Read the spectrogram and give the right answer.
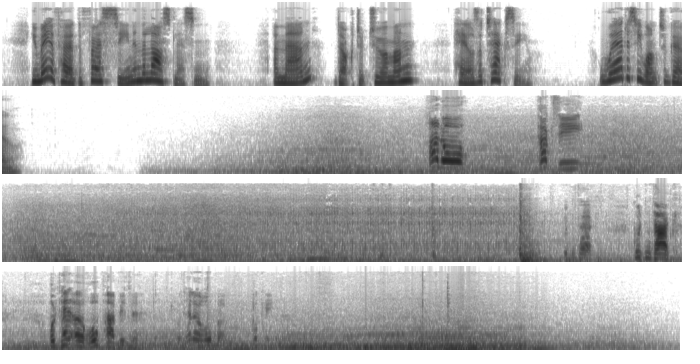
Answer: Dr. Thürmann asks the taxi driver to take him to a hotel, the Hotel Europa.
